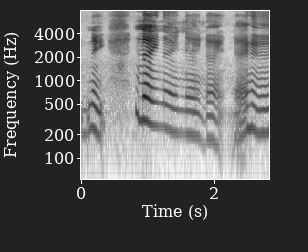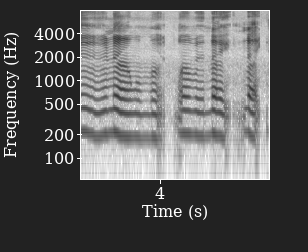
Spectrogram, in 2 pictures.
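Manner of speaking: put-on wailing, repeated child's plea; cling and sob out each no; crying refusal. Daughter begs mother not to leave, crying whine.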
